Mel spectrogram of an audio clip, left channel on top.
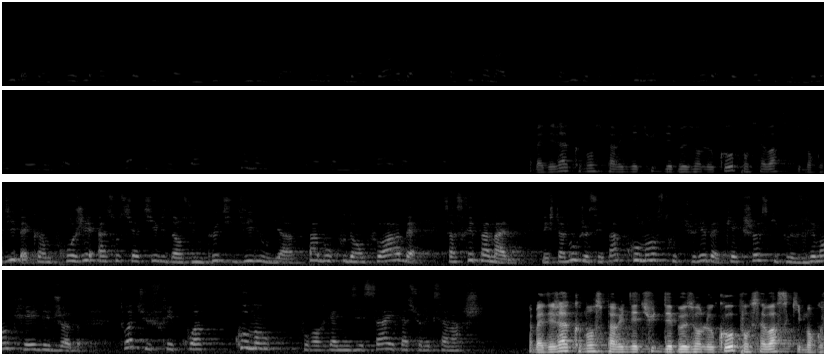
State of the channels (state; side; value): quieter; left; 34.1 dB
